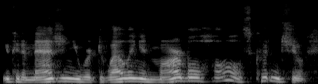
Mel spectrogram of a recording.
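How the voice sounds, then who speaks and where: A man's voice: mid-range voice, normal speed, a little mellow, pitched above the performer's own voice, close to an everyday voice. A man voicing a talkative, imaginative eleven-year-old orphan girl in a storybook, earnest and eager. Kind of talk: storybook read-aloud.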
